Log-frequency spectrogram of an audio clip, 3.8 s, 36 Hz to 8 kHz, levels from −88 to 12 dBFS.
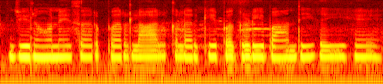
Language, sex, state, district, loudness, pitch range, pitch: Hindi, female, Rajasthan, Jaipur, -16 LUFS, 205-210 Hz, 210 Hz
